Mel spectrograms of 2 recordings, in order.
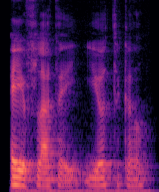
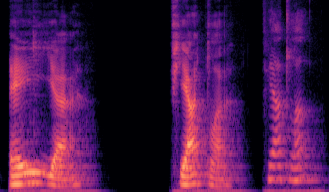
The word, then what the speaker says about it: Eyjafjallajökull: ago when I'd heard Eyjafjallajökull. Eyja. Say it with me. I'm going to teach you all my mistakes. Right, so Eyja. Eyjafjallajökull. Eyjafjallajökull. See the way you're saying flatla, it's not, it's fiatla.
